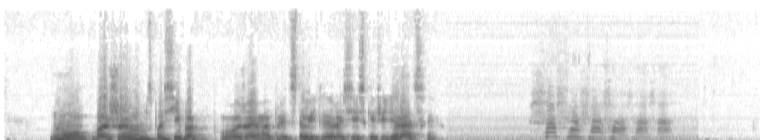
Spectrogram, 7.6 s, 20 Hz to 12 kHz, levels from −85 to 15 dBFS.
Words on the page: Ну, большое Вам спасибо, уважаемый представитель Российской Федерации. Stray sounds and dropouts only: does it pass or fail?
fail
